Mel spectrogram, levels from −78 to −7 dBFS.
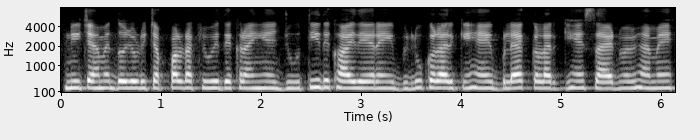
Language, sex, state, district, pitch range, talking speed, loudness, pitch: Hindi, female, Madhya Pradesh, Dhar, 225-235 Hz, 265 wpm, -17 LUFS, 230 Hz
